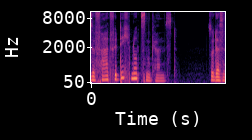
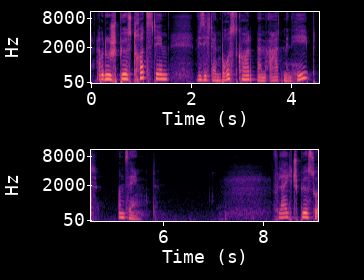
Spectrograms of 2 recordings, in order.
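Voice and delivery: guided meditation. Acted. Leads a meditation.

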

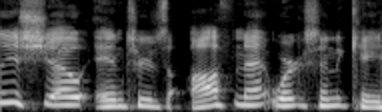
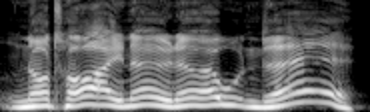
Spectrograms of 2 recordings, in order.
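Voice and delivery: put-on British accent; 4 semitones higher, 8 dB louder than usual. Denying it to the guv, exaggerated British accent. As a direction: swoop up and ham up the British protest. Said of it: "Can you do a British accent?".

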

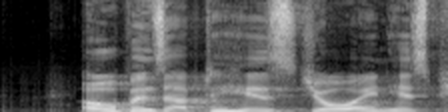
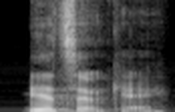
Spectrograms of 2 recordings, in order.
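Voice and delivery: much lower, hushed comfort; soothing God; 11 semitones lower than usual. Pretend. God reassuring a believer from the throne, low hushed soothing. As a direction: settle someone down gently. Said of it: "He's like".

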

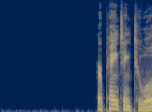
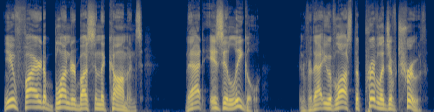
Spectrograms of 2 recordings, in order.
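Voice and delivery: lightly voiced stern officer, raised; 7 semitones higher, 4 dB louder than usual. Officer scolding the prisoner, lightly stern. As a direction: lay down the law to him.

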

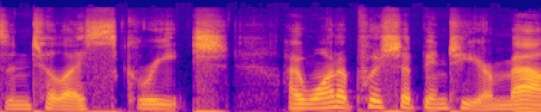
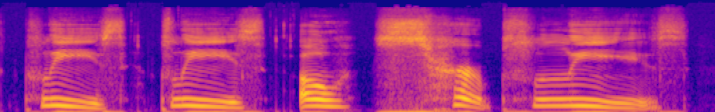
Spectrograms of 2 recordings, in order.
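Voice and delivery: higher-pitched pleading; desperate begging; 7 semitones higher, much slower than usual. A narrator's reading. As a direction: beg as if the words are dragged out of you. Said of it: "I beg with seemingly no volition, the words being dragged from my core".

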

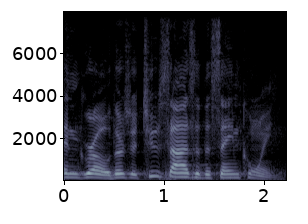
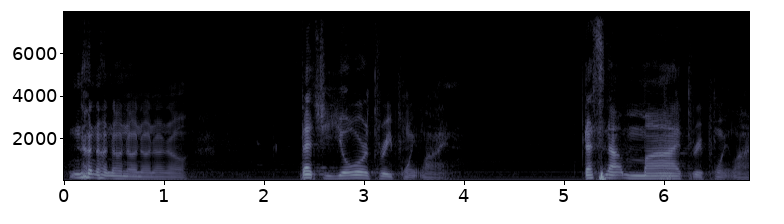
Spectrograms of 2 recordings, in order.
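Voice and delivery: smug dismissal; 8 semitones lower, 9 dB quieter than usual. Retold or imitated. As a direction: wave it away, low and soft. Player rejecting the three-point line.

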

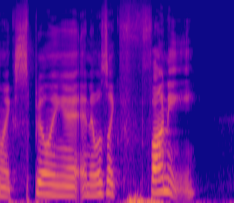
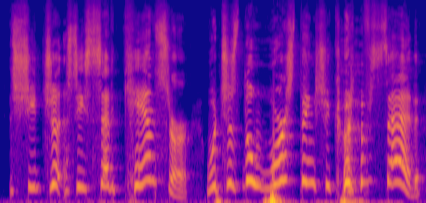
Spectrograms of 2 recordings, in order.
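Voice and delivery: laughing; 8 semitones higher, 8 dB louder than usual. Real, not acted. Laughing while retelling diagnosis.

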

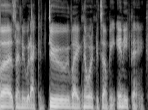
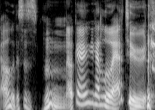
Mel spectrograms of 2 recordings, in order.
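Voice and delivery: rising, higher, amused self-appraisal; mock impressed; 7 semitones higher than usual. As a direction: size up a cheeky kid, playfully. Acts out amused reaction to himself.

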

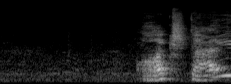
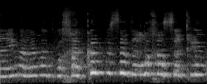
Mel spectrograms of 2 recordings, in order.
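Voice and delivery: put-on much higher, louder child's voice; sweet child reassuring his mother; child comforting mother; 12 semitones higher, 6 dB louder, faster than usual. A child tells his crying mother all is fine, high child voice. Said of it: "הילד אומר".

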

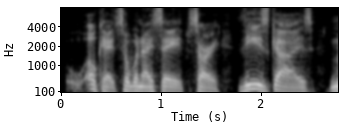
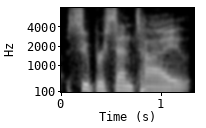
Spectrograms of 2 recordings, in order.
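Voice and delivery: ordinary talk, nothing marked

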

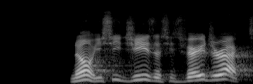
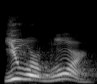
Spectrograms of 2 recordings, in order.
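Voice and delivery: louder stern warning; 3 semitones higher, 7 dB louder, slower than usual. Retold or imitated. Jesus warning Sadducees and Pharisees, louder. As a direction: bark the warning at them. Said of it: "he's pointing back to the Word of God".

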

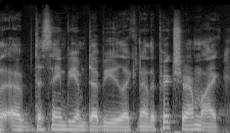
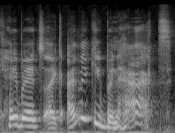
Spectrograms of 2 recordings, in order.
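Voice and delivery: urgent warning; 8 semitones higher than usual. Retold or imitated. Calling friend to warn her.

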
